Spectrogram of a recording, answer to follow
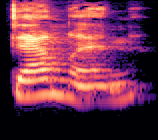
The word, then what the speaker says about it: Dellen: on a guy named dellen so it's like ellen but with a d call it dang so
